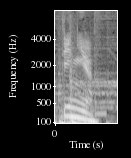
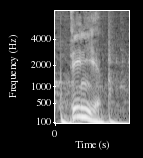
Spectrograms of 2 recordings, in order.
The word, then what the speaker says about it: Tignes: Dan Tignes, Tignes, hoe zeg je dat? Spreek je dat uit? – Tignes. – Tignes. Ja.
